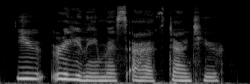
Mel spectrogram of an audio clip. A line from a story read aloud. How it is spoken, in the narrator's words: Rose asked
